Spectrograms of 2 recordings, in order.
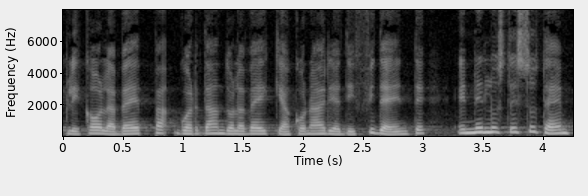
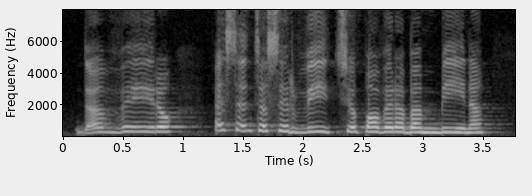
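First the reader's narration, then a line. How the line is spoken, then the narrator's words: Compassionate woman's exclamation. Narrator (Italian): esclamò con aria compassionevole la donna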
